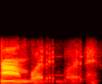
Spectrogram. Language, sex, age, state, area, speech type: Goan Konkani, female, 45-60, Maharashtra, urban, conversation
